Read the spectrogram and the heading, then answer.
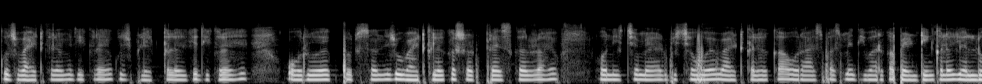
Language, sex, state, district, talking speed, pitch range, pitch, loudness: Hindi, male, West Bengal, Jalpaiguri, 245 wpm, 215-225 Hz, 220 Hz, -16 LUFS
